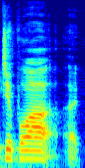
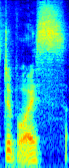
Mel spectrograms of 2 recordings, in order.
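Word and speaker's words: Du Bois: the idea of the talented tenth which WDB Dubois Oh, I did it. I did it. Oh my god. Vosch. I blame Vosch. Duboce. I I know it's Duboce.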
